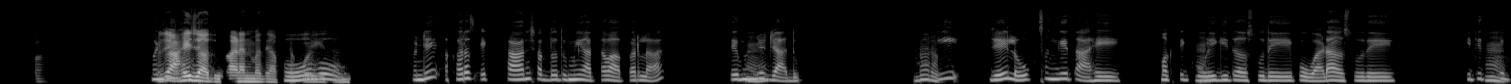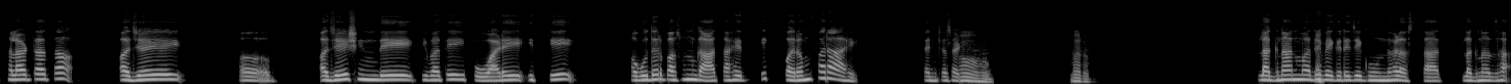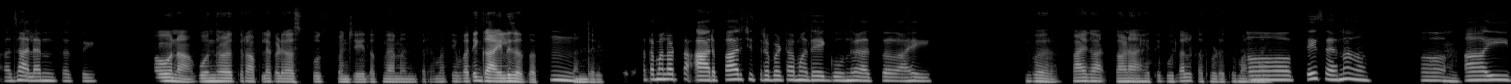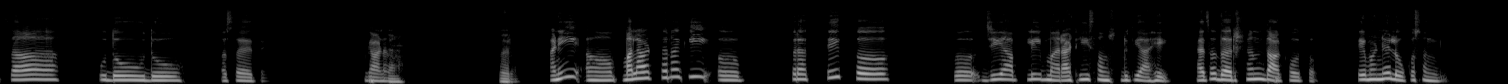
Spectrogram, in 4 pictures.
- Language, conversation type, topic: Marathi, podcast, लोकसंगीत आणि पॉपमधला संघर्ष तुम्हाला कसा जाणवतो?
- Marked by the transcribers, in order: unintelligible speech; singing: "आईचा उदो उदो"; other background noise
